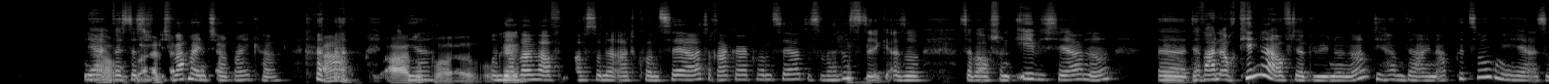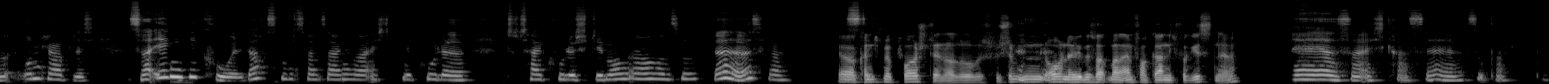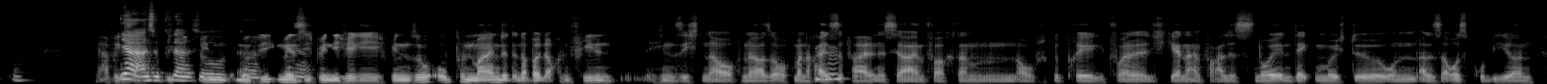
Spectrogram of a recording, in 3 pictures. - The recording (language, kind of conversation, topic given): German, unstructured, Wie beeinflusst Musik deine Stimmung?
- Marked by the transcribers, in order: unintelligible speech; laugh; other background noise; other noise; chuckle; in English: "open minded"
